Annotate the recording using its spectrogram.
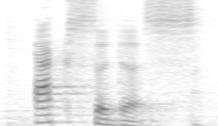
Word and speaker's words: exodus: The Greek word for departure is exodus. That's how you say it in Greek.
